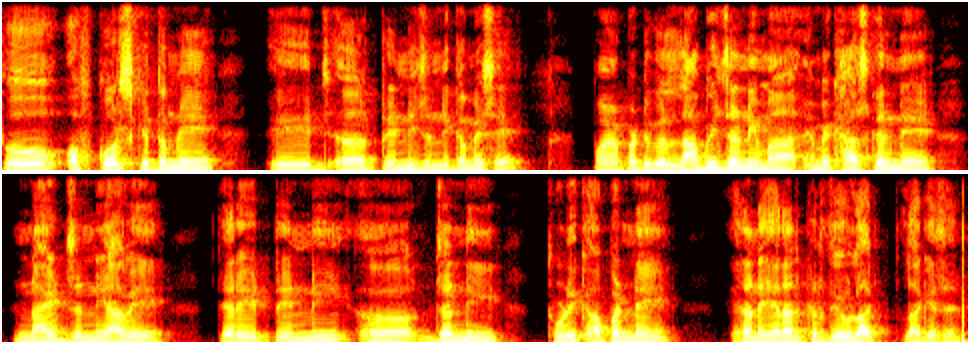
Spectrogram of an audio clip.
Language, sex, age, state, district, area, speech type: Gujarati, male, 60+, Gujarat, Ahmedabad, urban, spontaneous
